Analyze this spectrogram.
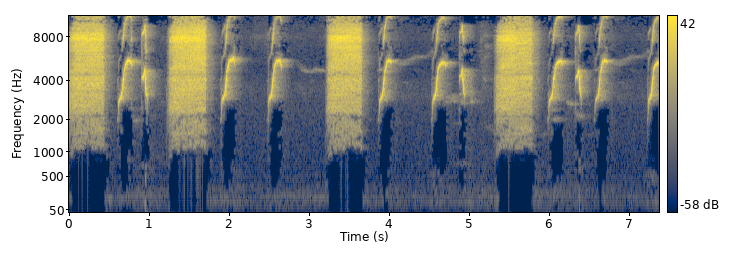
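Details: Ashy drongo song, used as a lure to prompt other birds into singing: loud harsh hissing bursts alternate with short, sharply rising whistled notes and quick chips, repeating in an uneven rhythm.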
